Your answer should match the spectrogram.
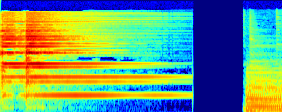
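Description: A bright bell-like ding sound effect, struck twice in quick succession, rings out and fades over about a second and a half, then cuts off. Near the end, strummed acoustic guitar music starts.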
